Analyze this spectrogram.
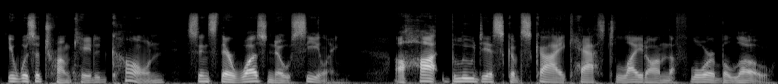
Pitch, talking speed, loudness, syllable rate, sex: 100 Hz, 170 wpm, -23 LUFS, 4.1 syllables/s, male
